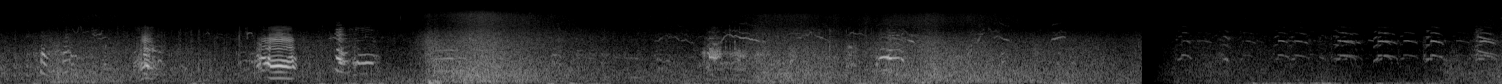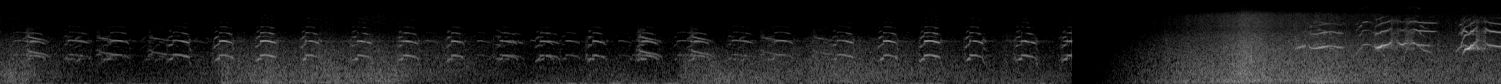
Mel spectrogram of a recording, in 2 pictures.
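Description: Wild bird calls over a steady rushing background. The sound cuts off abruptly twice; the middle stretch is a run of quick, repeated chirps.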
